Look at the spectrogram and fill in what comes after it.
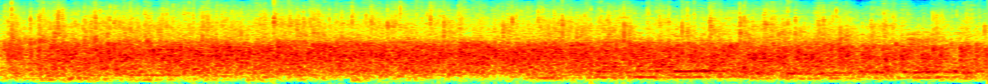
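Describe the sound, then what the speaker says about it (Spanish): A large audience applauds a guest speaker at a talk on Jewish participation with Columbus, producing dense, loud, continuous clapping that holds steady throughout. "Un aplauso, por favor."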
